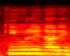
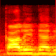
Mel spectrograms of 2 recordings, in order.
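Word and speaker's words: culinary: her performance in এখানে এই যে কালিনারী এই শব্দটাকে আমরা অনেক সময় কিউলিনারি বলে থাকি এটা হচ্ছে কালিনারী উচ্চারণ কালিনারী আবার এটাকে কিউনারী কিউলান নারী বলা যায় তো কালিনারী এটা বলতে পারেন কারণ এটা হচ্ছে আপনার ব্রিটিশ উচ্চারণ কালিনারী লাবনী নাজিম বলেন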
